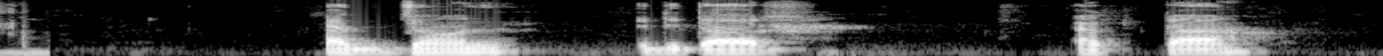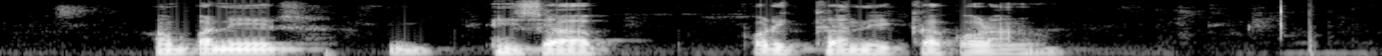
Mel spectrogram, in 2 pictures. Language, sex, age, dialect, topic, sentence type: Bengali, male, 60-100, Rajbangshi, banking, statement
